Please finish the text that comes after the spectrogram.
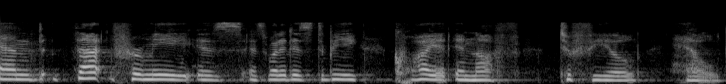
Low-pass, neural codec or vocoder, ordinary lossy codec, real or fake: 7.2 kHz; none; MP3, 32 kbps; real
